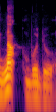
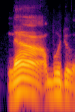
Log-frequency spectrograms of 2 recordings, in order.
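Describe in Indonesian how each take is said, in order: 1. Bunyi tenggorokan setelah na tidak dilepaskan. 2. Bunyi tenggorokan setelah na jelas bersuara. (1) "Dia tak boleh na'budu. Ha, salah segi sebutan dia" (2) "ain tu kena lepaskan suara dia ... macam tu sebutan yang betul"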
